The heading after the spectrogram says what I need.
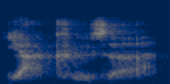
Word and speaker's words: Yakuza: game called oo kabu where 893 pronounced Yakuza is considered a bad hand the Yakuza adopted this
